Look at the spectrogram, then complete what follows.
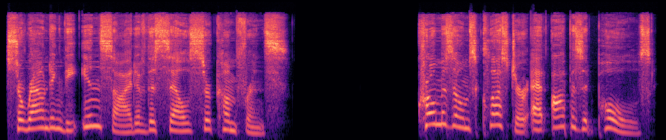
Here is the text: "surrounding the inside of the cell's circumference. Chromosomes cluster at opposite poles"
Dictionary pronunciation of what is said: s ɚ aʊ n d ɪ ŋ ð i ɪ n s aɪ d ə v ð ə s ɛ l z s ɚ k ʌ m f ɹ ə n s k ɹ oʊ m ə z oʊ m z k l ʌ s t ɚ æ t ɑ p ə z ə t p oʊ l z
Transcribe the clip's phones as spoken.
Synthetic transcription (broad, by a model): s ɚ aʊ n d ɪ ŋ ð i ɪ n s aɪ d ə v ð ə s ɛ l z s ɚ k ʌ m f ɹ ə n s k ɹ oʊ m ə z oʊ m z k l ʌ s t ɚ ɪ t ɑ p ə z ə t p oʊ l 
